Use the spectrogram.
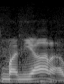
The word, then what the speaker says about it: Manana: We're looking over at a place called Manana, like manana, but it's pronounced Manana.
